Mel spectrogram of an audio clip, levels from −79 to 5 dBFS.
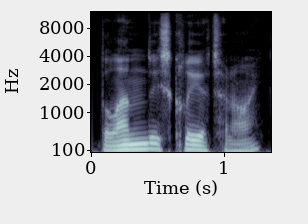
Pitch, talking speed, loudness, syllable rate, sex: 110 Hz, 265 wpm, -16 LUFS, 5.2 syllables/s, male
